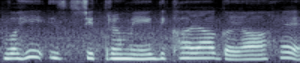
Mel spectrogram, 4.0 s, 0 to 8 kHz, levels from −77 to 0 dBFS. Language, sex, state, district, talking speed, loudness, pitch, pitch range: Hindi, female, Madhya Pradesh, Dhar, 105 wpm, -13 LUFS, 230 Hz, 215-250 Hz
